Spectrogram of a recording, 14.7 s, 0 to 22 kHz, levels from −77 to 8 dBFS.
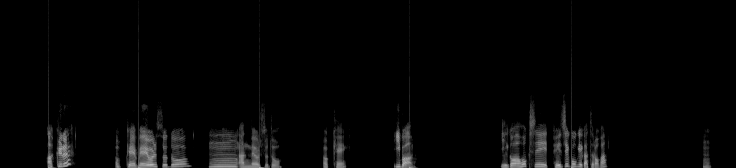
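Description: Speech with five DC steps, at 0.98, 2.78, 5.19, 8.19 and 11.43 s: the zero line jumps by about -20 to -18 dBFS, giving a low thump, then a 5 Hz high-pass drags it back. The waveform shows offset jumps; the spectrogram, thin low-frequency vertical streaks.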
